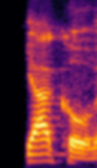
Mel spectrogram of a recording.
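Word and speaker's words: Yaakov (יעקב): Yaakov. That's his name. That's how you spell it. So it's a chataf patach under the ayin.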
